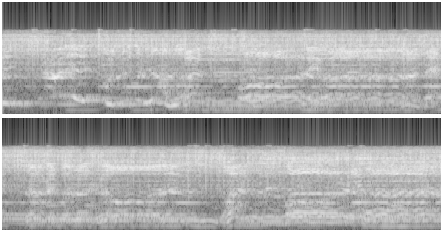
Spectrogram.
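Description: An old Columbia gramophone record playing a musical interlude between sung verses, with wavering melody lines. The sound is narrow and lacks any top end, as an early disc recording does.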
